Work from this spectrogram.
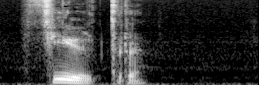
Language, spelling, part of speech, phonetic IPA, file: Polish, filtr, noun, [fʲiltr̥], Pl-filtr.ogg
